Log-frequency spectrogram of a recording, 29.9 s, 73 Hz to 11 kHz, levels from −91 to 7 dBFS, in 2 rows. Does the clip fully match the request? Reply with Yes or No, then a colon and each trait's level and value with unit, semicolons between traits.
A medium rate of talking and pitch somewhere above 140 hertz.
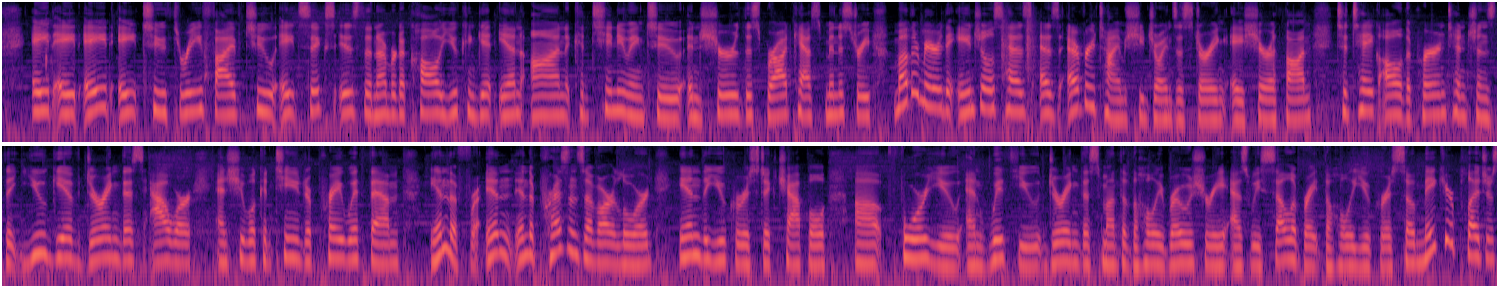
Yes: average, 185 wpm; high, 190 Hz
